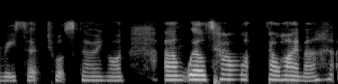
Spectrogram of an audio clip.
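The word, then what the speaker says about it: Thalheimer: I spent years pronouncing Will's name wrong before he told me, no, Donald, it's actually pronounced, it's the German way, Talheimer. So yes, you pronounce it right.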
